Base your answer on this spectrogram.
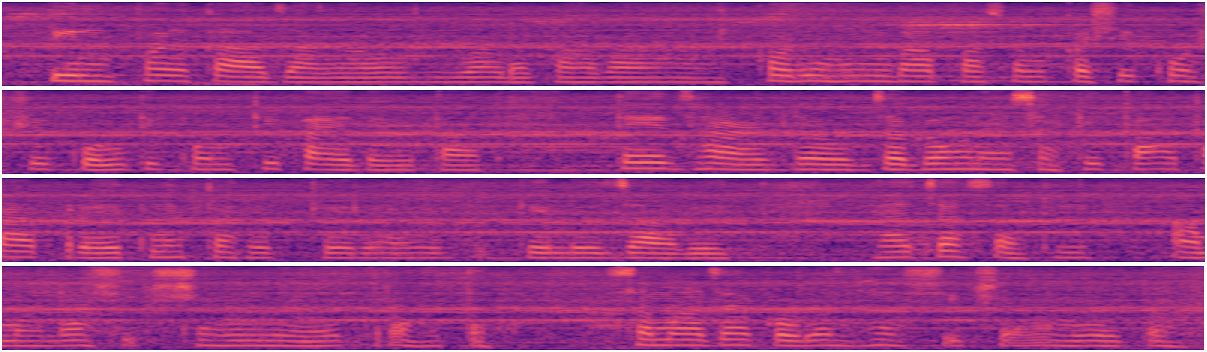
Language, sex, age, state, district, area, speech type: Marathi, female, 45-60, Maharashtra, Nanded, urban, spontaneous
